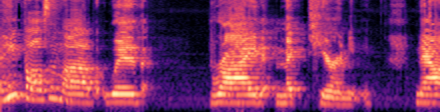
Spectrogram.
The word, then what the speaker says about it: Bride: falls in love with bride mctierney now I've also been told that her name might actually be pronounced like Brady it spelled bride though so I've just always called her bride but either way this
